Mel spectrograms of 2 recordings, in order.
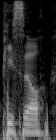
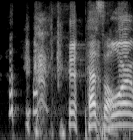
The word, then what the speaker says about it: pestle: But yeah, so Peaceful, yeah, thank you. I did say that. Pestle. More pronunciation, guys.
